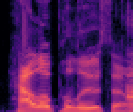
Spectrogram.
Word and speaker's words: Hallowpalooza: Hallowpalooza, like Halloween.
